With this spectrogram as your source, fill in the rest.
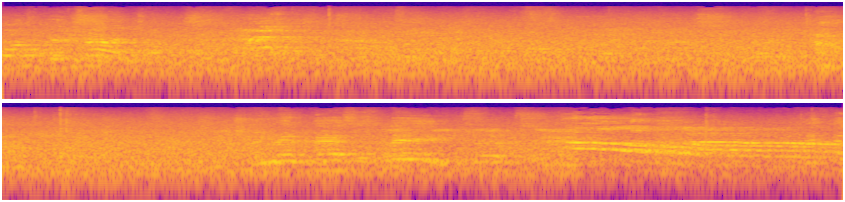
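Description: Wrestlers' bodies rub and thump on a mat.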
